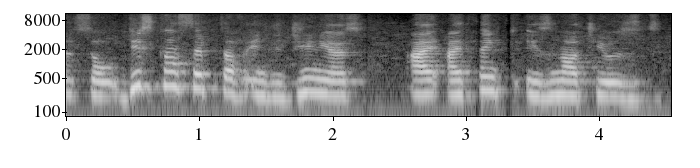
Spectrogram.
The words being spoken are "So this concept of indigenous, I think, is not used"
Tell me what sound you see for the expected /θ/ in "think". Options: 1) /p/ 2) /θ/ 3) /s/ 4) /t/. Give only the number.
2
